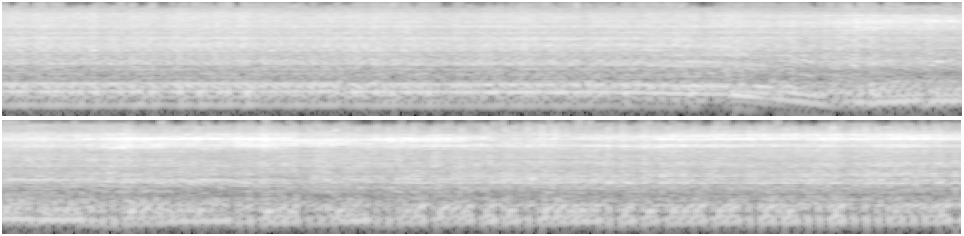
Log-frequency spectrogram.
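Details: PGT-ZE at idle with a misfire: the idle stumbles unevenly, then sags and shifts without settling into an erratic hunting idle. The cause is unknown, and the owner wonders about a vacuum leak.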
